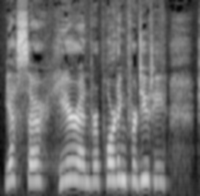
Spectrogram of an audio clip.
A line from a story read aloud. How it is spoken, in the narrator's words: she replied nervously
